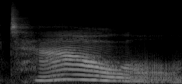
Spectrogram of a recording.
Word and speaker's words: towel: let's try this one both ways toh mmm that doesn't sound like a word let's try it without towel oh I used a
